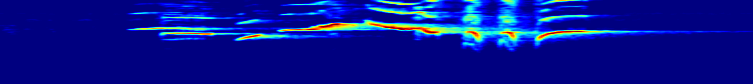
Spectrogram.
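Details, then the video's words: Oriental magpie-robin singing a wild-voice phrase as a decoy for tutoring young birds: smooth rising whistles, then a quick series of four or five short, sharply inflected chirps before a final downslurred whistle. "Chòe than mồi hót giọng rừng cực hay"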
